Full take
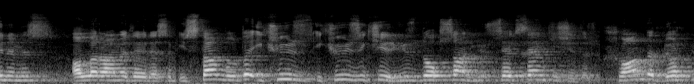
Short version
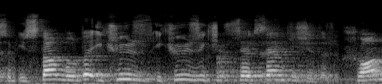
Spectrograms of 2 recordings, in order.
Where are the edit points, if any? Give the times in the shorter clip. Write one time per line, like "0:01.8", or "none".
0:02.2

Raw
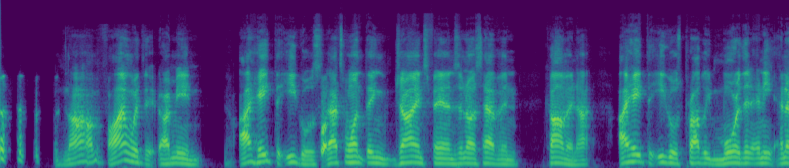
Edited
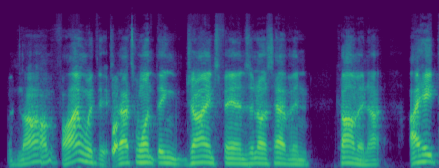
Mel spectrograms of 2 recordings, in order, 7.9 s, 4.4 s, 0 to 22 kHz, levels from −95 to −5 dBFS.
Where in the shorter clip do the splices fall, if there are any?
0:01.1

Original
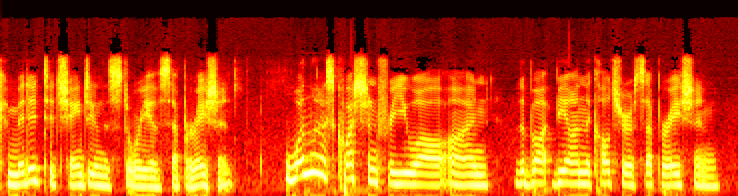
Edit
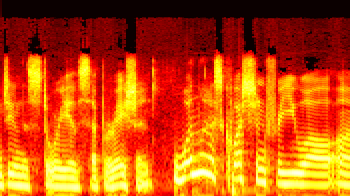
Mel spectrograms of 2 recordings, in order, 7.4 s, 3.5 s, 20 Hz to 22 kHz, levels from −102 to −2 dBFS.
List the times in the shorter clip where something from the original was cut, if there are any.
0:01.6

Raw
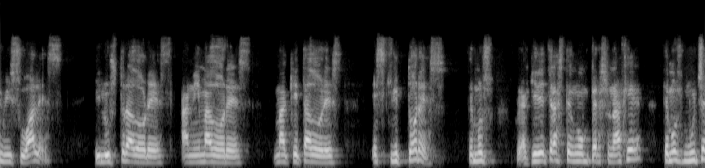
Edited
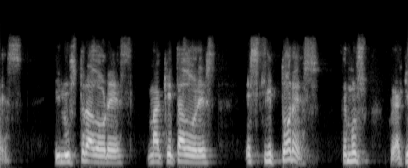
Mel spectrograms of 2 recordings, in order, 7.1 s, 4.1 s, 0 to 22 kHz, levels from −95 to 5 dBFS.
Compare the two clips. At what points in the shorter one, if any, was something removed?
0:01.4

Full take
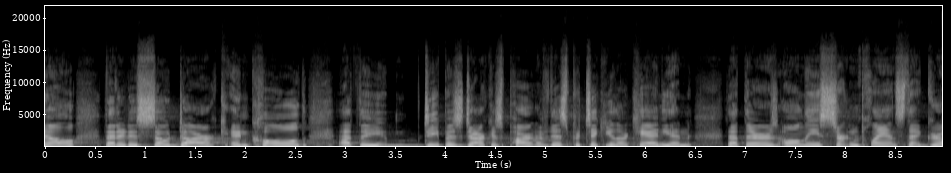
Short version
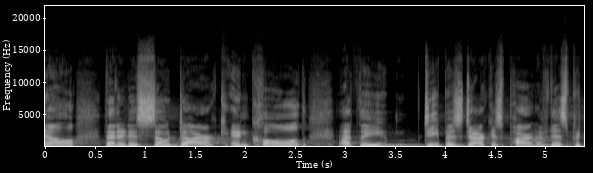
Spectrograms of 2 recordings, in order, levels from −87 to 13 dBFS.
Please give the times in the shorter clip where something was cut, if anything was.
none

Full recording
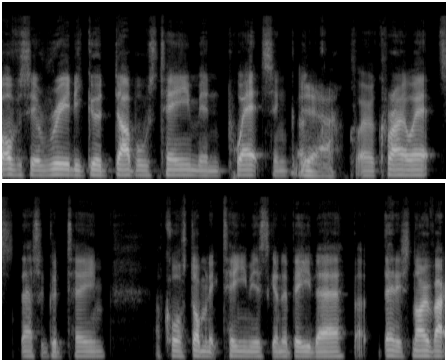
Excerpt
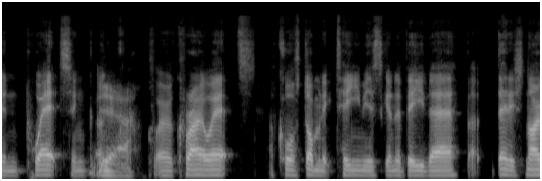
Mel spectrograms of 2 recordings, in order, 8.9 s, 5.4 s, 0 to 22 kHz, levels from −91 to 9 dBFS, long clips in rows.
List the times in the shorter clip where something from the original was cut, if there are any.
0:02.5

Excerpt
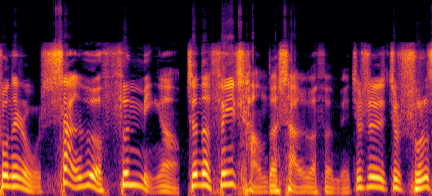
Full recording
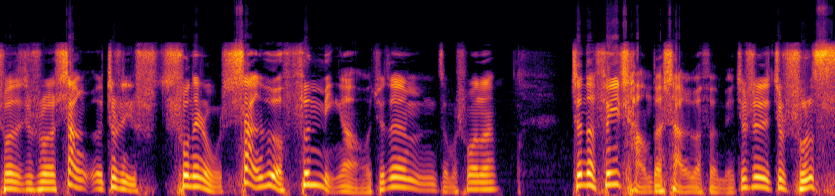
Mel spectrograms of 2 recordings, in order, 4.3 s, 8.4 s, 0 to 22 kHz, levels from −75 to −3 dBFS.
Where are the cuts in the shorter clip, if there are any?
0:01.8

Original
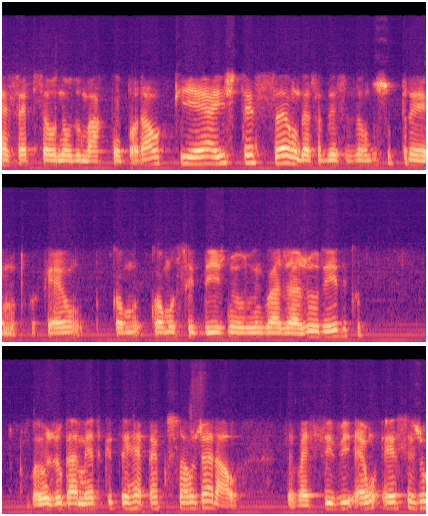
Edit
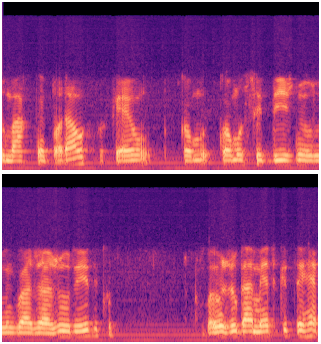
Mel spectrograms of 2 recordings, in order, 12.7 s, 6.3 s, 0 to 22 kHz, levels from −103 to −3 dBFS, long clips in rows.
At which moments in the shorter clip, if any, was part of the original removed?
0:00.9

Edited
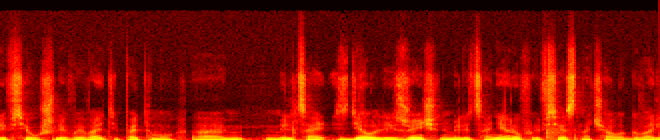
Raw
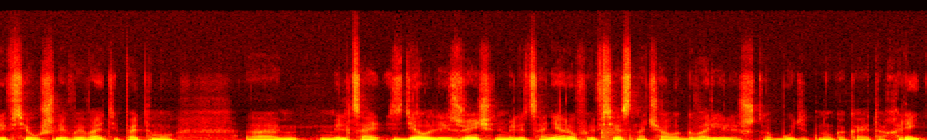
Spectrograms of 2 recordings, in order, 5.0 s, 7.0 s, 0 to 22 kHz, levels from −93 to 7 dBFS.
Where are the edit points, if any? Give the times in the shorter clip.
0:01.4

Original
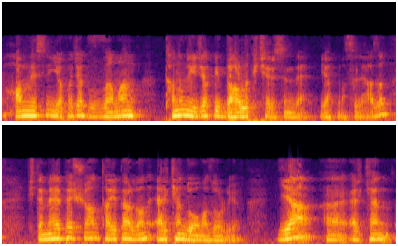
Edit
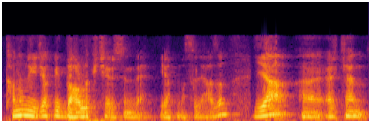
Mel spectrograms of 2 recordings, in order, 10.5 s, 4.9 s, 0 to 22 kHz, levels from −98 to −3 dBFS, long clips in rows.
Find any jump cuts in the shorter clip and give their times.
0:03.3

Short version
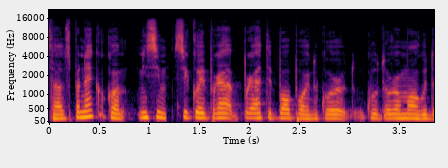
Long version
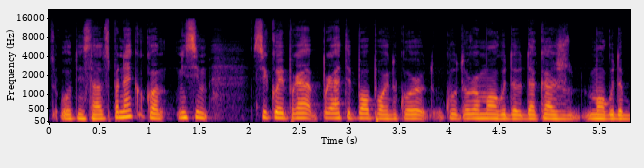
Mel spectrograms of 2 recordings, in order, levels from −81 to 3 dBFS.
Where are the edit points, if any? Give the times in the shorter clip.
0:01.2

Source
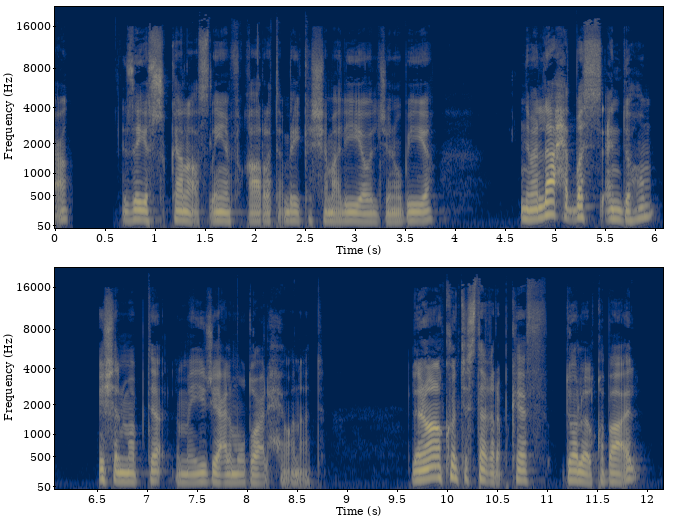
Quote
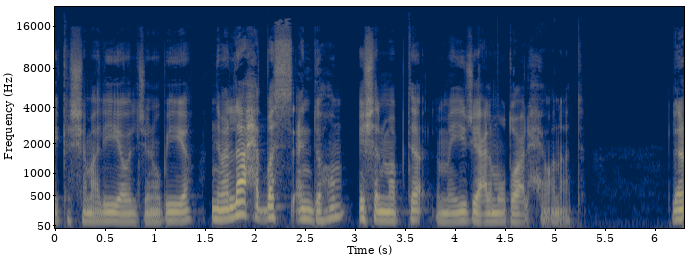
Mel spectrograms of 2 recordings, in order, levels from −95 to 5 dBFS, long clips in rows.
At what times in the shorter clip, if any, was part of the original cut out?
0:01.5
0:03.0

